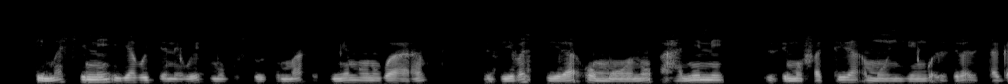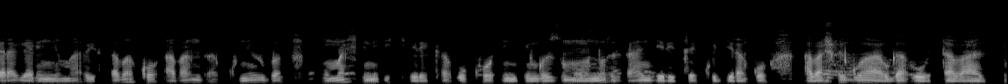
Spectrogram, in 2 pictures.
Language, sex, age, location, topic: Kinyarwanda, female, 25-35, Kigali, health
